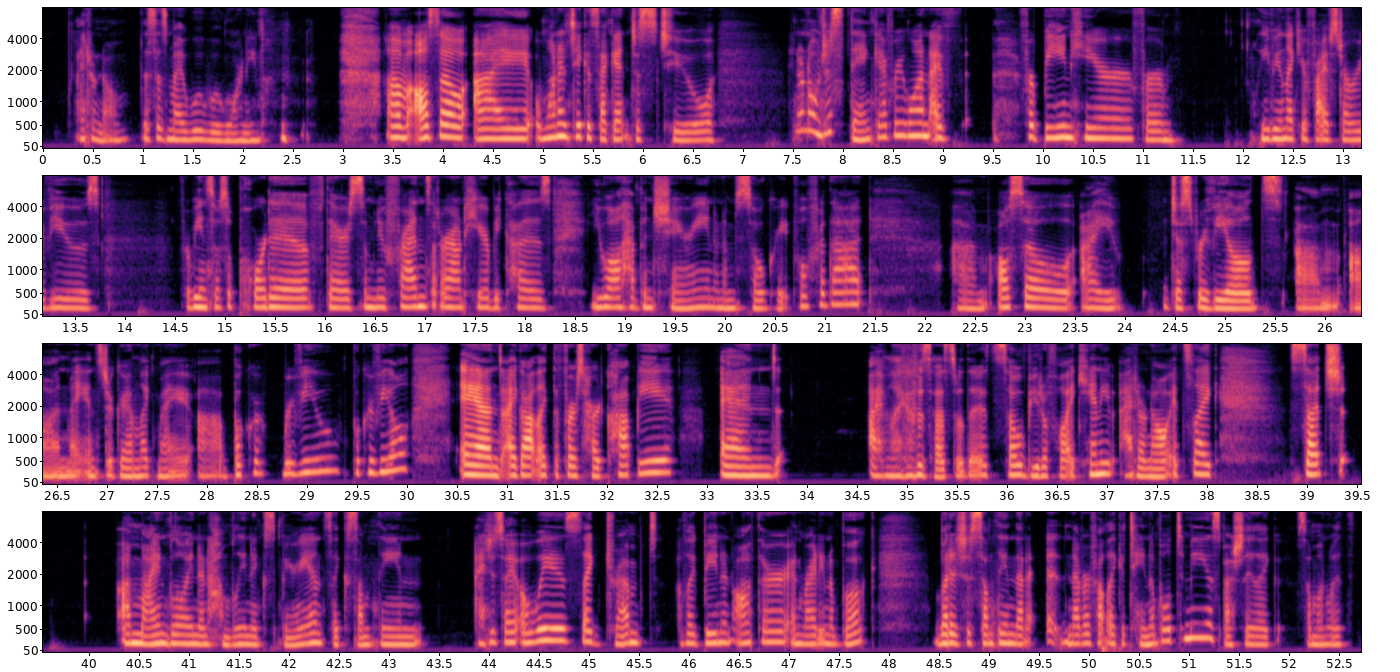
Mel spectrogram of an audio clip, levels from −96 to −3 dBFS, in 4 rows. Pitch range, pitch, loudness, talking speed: 180-225 Hz, 195 Hz, -23 LUFS, 160 wpm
